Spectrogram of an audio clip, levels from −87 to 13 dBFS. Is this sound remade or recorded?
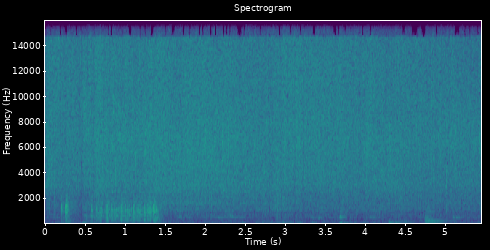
remade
